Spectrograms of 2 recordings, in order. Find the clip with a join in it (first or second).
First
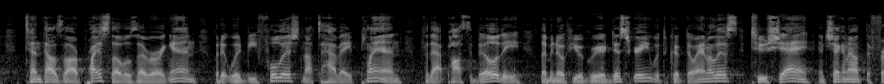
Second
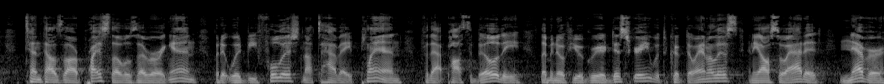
first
